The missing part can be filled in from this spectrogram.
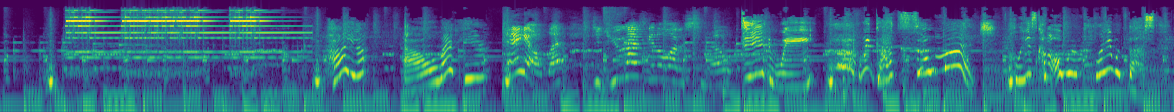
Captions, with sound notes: (telephone ringing) - Hiya, Owlette here. - Hey, Owlette, did you guys get a lot of snow? - Did we? We got so much! Please come over and play with us.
